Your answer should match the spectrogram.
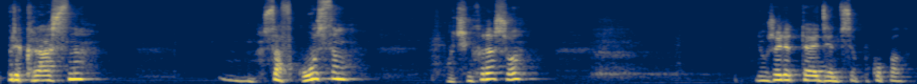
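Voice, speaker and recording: Actress as married daughter: medium pitch, careful and wary, period radio drama. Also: female voice, slow, long pauses, close to an everyday voice. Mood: wry, careful. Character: grown married daughter, wary of her overbearing brother. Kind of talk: 1980s Soviet radio play acting.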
